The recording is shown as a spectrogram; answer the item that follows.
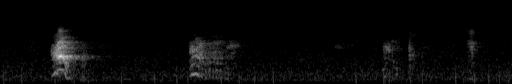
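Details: One loud, sharp bark from a Prague Ratter, then a softer, rougher second bark, followed by a few faint clicks and taps in an otherwise quiet room.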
